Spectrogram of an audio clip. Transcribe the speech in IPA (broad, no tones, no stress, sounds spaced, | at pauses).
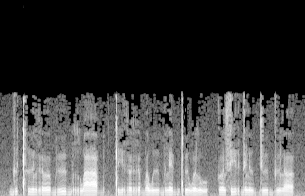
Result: ɡ ɨ ǃʰ ɨː l r ɵː b ʉː b u r w a b | ǃ i r ɵ r ɵ b ɐ w ɨː b ɨ l e b ǃʼ ʉ w ɵ l u | k ɵː l s i r d e l ɨː b d ʉː b ɡ ʉː l ɐ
